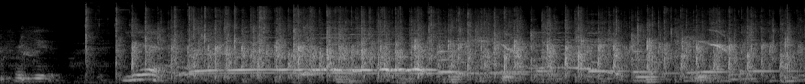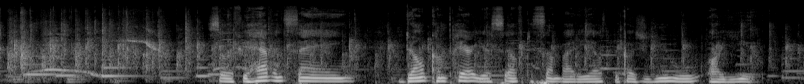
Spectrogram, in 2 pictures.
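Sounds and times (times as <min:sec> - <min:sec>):
audience applause: 0:01.1 - 0:16.0
high cheering and whooping voices: 0:01.3 - 0:09.6
speech: 0:10.2 - 0:15.7.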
